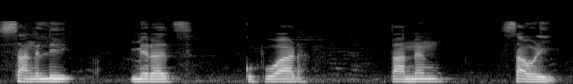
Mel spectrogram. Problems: background sounds at intervals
